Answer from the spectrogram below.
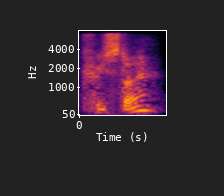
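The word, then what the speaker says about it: Kusto: the so these these queries use the anonymous pronounce this but it's called cousteau kay you sto or I believe it's also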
